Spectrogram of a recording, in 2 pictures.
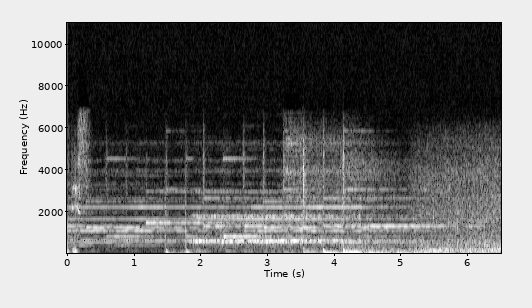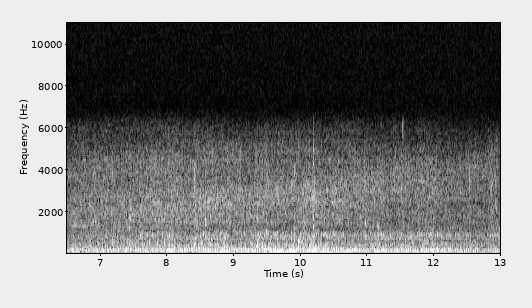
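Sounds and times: boat engine rumbling: 0:04.1 - 0:13.0.

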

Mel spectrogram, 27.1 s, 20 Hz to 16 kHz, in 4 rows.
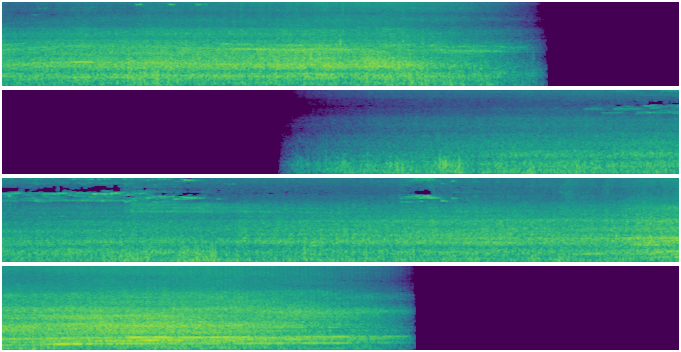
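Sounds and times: tyres on the road: 0:00.0 - 0:05.4, 0:09.7 - 0:24.4.

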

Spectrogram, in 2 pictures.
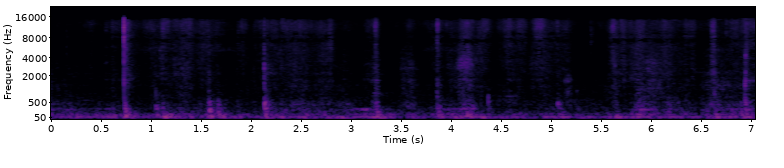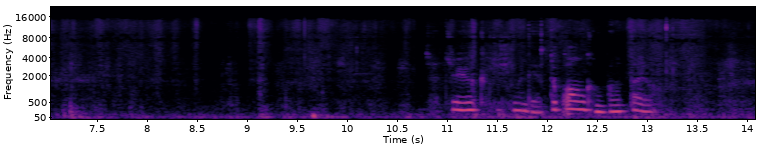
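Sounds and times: crochet hook rustling and clicking: 0:11.2 - 0:12.3.

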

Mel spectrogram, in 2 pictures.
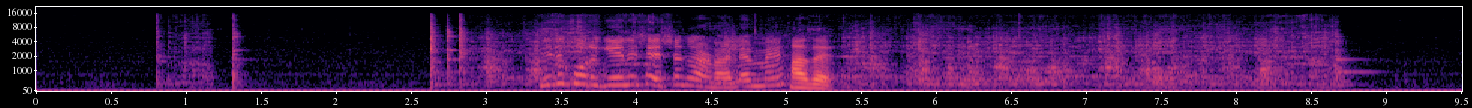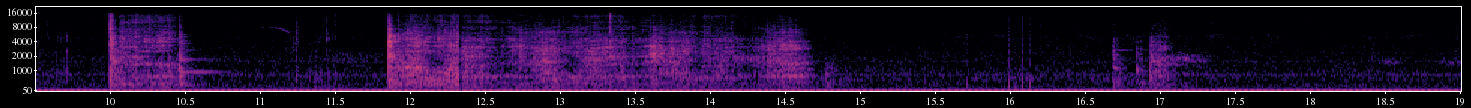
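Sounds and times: spoon scraping a pan: 0:00.8 - 0:01.4, 0:02.6 - 0:09.0, 0:10.0 - 0:10.8, 0:11.8 - 0:14.8, 0:16.7 - 0:17.3.

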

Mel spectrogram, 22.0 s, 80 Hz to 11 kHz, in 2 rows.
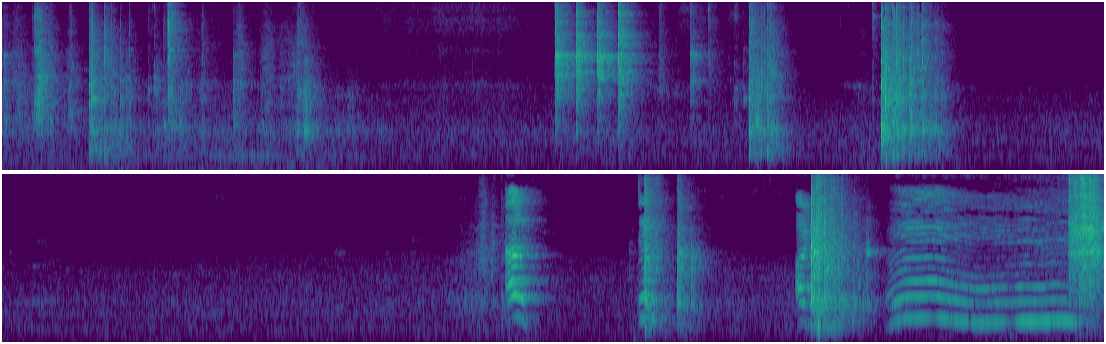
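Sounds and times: plastic toy blocks clacking: 0:00.0 - 0:03.2, 0:05.5 - 0:08.0, 0:08.7 - 0:09.6, 0:19.0 - 0:19.8, 0:21.5 - 0:22.0.

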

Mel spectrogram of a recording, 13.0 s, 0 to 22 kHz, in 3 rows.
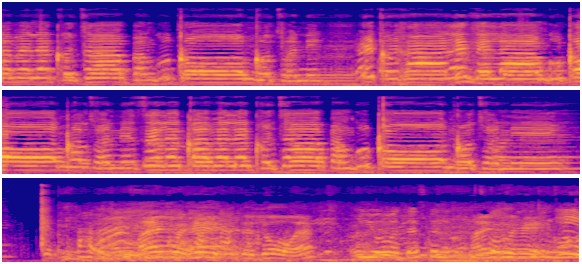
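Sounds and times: person singing unaccompanied: 0:00.0 - 0:08.8.

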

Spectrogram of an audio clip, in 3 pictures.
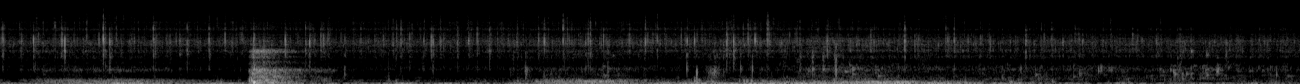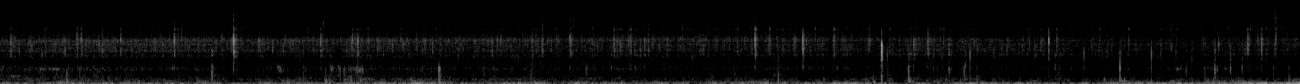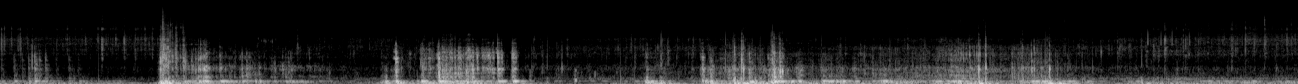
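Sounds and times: underwater hiss: 0:00.0 - 0:04.1, 0:05.0 - 0:10.1
muffled water rushing: 0:00.0 - 0:15.8, 0:24.1 - 0:38.9
crackling clicks: 0:00.0 - 0:38.9.

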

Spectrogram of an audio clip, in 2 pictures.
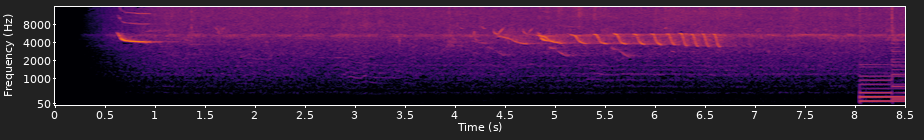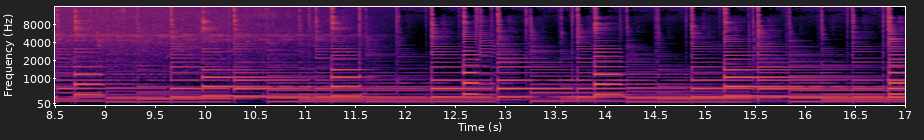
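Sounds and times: high-pitched insect buzzing: 0:00.3 - 0:11.8.

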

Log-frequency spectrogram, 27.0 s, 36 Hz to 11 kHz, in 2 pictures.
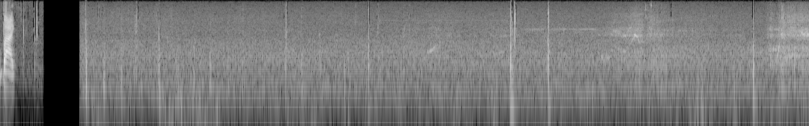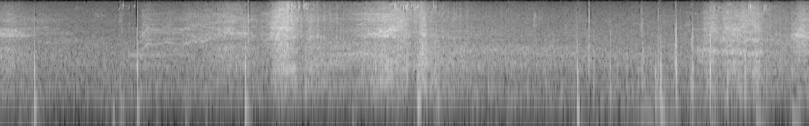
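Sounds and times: toy car driving over gravel: 0:10.0 - 0:11.5, 0:12.8 - 0:14.7, 0:15.5 - 0:23.4, 0:24.2 - 0:26.9
tyres on gravel: 0:10.1 - 0:26.9.

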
